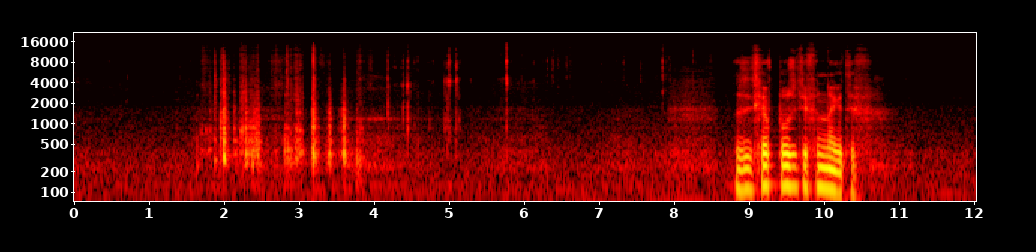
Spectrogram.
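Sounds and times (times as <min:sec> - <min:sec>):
small parts clicking and rattling: 0:01.8 - 0:06.7.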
